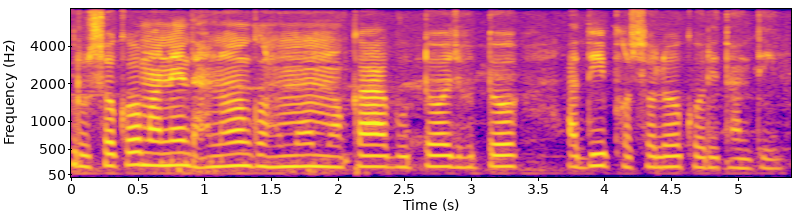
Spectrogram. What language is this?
Odia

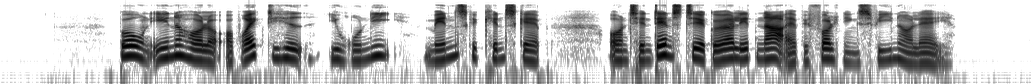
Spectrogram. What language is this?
Danish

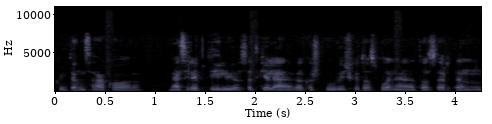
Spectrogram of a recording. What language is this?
Lithuanian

